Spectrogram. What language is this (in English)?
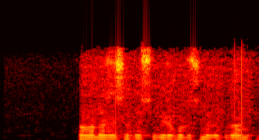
Bangla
